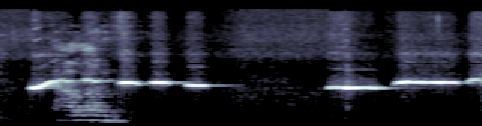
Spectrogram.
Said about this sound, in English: See, I can also whistle very good as well. So I can.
